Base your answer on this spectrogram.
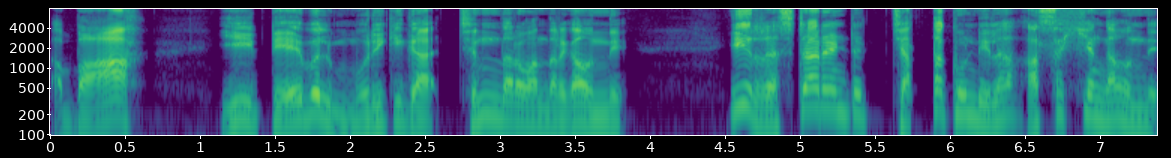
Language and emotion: Telugu, disgusted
